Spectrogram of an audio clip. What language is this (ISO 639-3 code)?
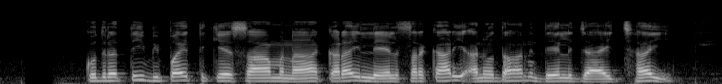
mai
